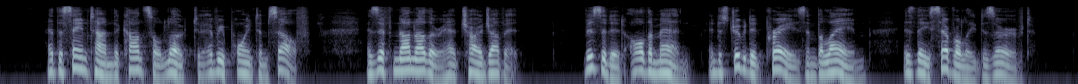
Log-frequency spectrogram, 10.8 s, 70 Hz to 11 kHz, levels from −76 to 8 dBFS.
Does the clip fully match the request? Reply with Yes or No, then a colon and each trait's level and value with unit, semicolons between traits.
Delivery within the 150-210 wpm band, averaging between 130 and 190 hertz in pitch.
Yes: average, 185 wpm; low, 135 Hz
